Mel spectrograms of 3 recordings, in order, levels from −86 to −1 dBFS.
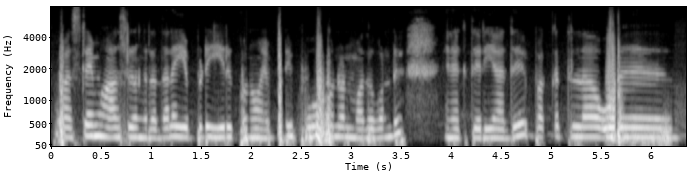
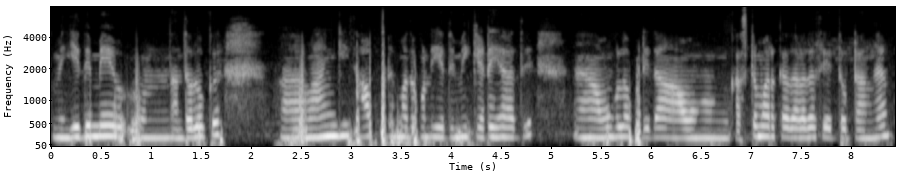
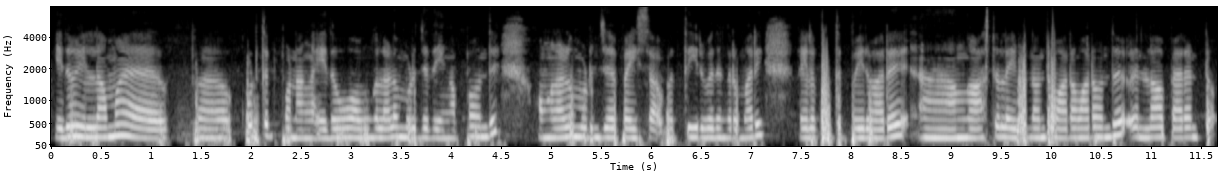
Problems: background sounds at intervals, background conversations at intervals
